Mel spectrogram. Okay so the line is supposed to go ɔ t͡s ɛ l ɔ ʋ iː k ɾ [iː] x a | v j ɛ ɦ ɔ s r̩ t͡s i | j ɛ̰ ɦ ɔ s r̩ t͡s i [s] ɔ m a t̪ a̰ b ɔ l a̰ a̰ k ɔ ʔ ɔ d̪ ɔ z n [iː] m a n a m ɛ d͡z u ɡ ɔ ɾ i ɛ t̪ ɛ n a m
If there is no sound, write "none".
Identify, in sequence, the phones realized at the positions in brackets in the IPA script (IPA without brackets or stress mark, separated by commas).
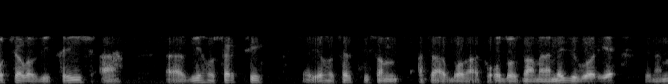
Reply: iː, s, aː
